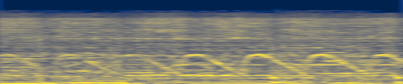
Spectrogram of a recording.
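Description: Live rock band playing loud, with a high, siren-like wailing tone that swoops up and down about three times a second over the drums and bass.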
